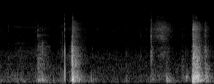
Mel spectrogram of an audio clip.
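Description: A few separate clicks and knocks as a Harley-Davidson hard saddlebag lid is handled and shut, the loudest knock near the end.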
